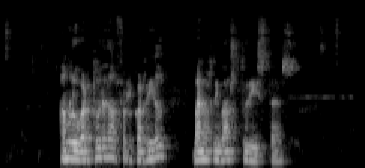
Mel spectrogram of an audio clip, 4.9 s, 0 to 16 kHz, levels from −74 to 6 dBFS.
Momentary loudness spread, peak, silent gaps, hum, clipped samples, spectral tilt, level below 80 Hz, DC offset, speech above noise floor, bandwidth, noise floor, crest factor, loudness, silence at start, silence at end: 14 LU; -2 dBFS; none; none; under 0.1%; -6.5 dB/octave; -70 dBFS; under 0.1%; 43 dB; 11.5 kHz; -67 dBFS; 26 dB; -25 LUFS; 0.8 s; 0.95 s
